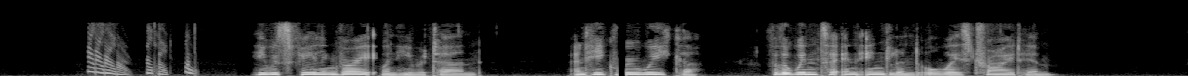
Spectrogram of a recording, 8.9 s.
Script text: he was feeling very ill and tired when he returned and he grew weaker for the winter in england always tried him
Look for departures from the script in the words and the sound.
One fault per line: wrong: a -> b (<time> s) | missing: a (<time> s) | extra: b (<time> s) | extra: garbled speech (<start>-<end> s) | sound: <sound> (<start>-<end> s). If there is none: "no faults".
sound: chirp (0.7-1.5 s)
missing: ill and tired (2.8 s)
sound: dropout (4.6-4.7 s)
